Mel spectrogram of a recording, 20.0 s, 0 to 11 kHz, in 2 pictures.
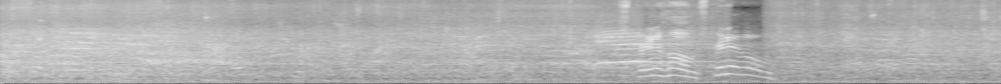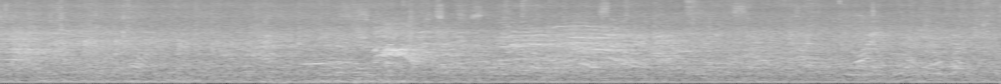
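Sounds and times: spectators voices and shouts: 0.0s - 20.0s.

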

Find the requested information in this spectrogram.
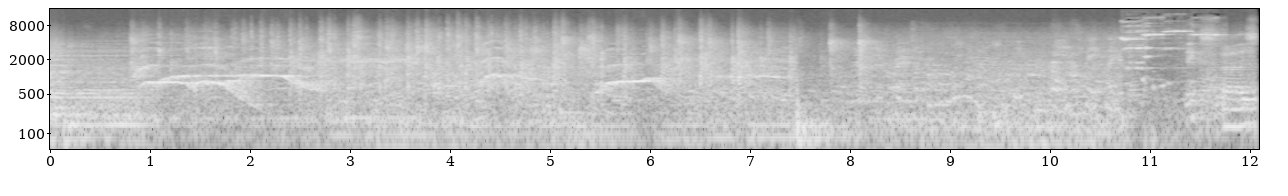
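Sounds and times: audience clapping and cheering: 0.7s - 8.9s
whoops: 0.8s - 2.9s, 4.2s - 7.5s.

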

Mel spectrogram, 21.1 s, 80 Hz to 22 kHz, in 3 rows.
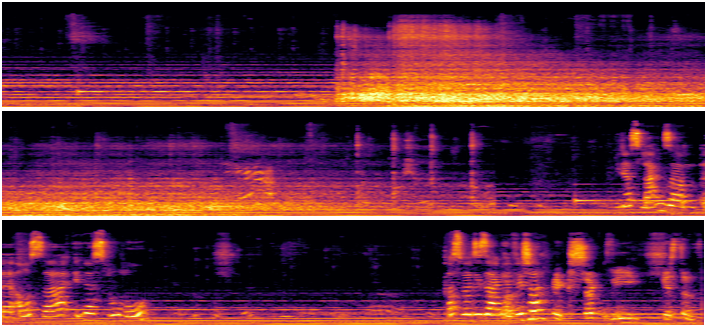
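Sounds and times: explosive demolition blast: 3.4s - 10.9s
long rumbling collapse noise: 3.4s - 11.7s.

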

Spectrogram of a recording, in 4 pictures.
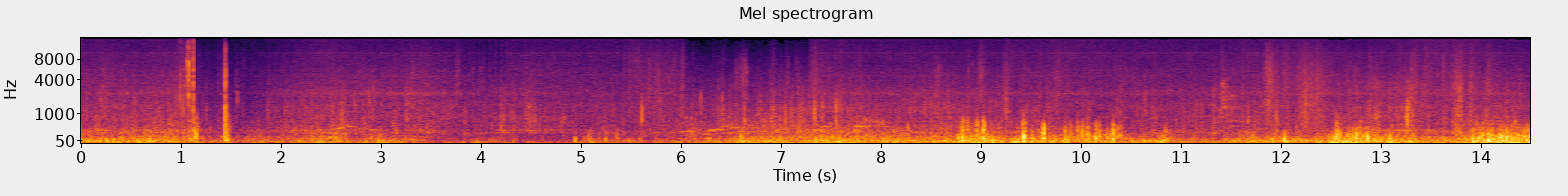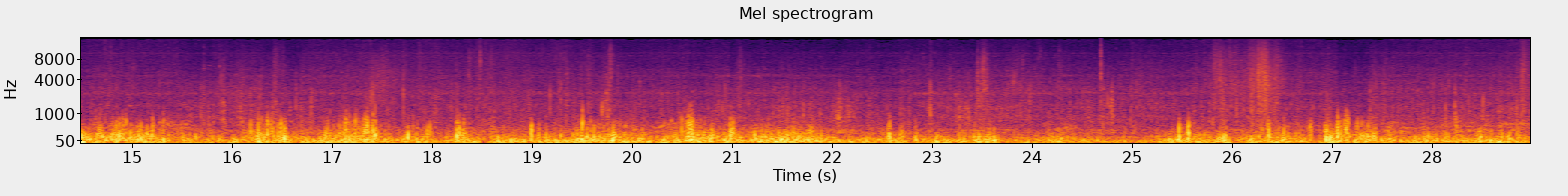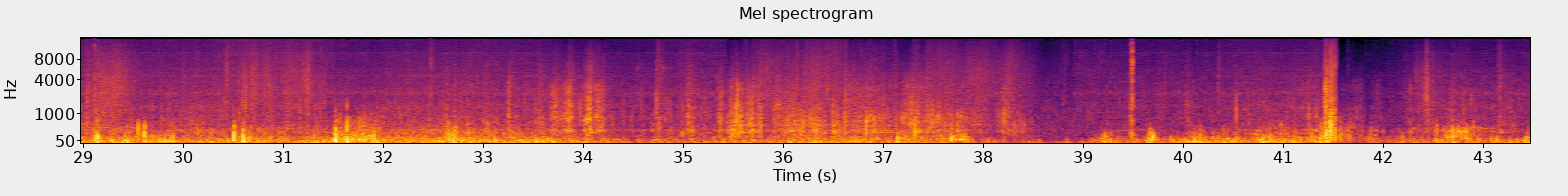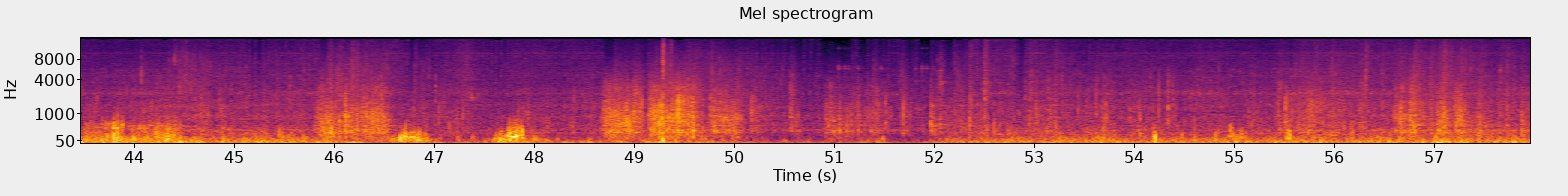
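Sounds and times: wind buffeting microphone: 0.0s - 4.2s, 4.8s - 38.2s, 38.9s - 57.9s
bike rattling: 0.0s - 57.9s
tyres rumbling over dirt: 0.0s - 57.9s.

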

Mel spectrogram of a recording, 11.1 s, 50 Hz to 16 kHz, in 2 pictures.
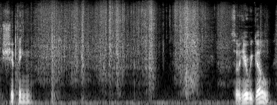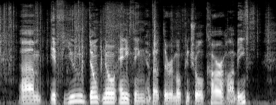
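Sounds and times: plastic packaging crinkling: 0.0s - 9.0s.

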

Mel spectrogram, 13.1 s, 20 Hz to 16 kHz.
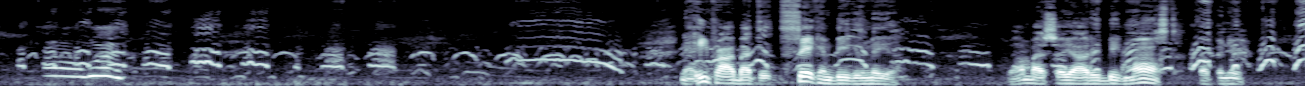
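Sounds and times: puppy whimpering: 0.0s - 13.0s.

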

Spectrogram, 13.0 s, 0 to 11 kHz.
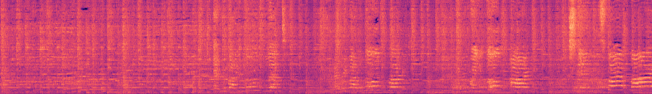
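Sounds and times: backing music: 0.0s - 13.0s
woman singing: 4.2s - 5.8s, 6.5s - 13.0s.

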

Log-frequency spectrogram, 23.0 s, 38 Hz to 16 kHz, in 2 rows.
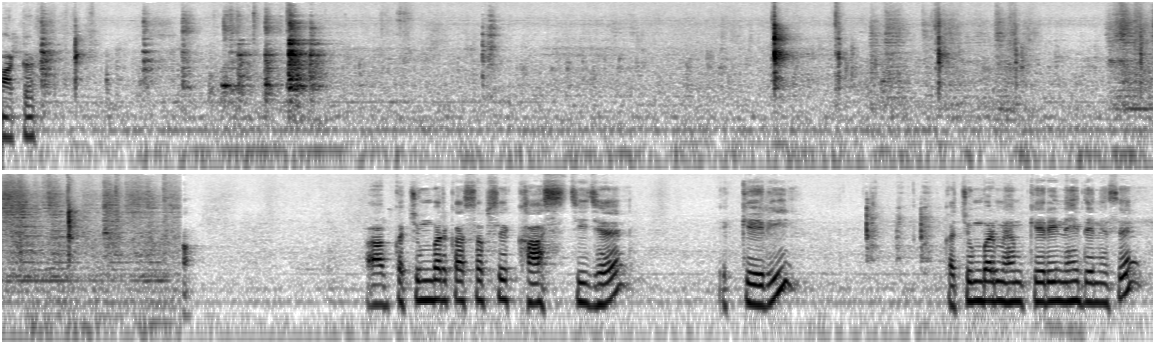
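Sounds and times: knife chopping on wooden board: 9.3s - 10.3s.

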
